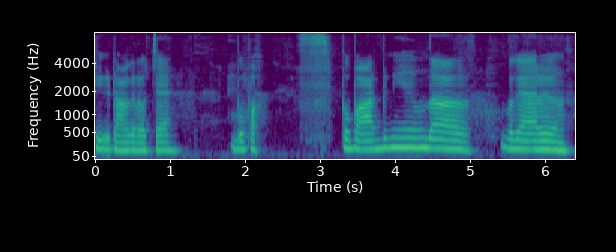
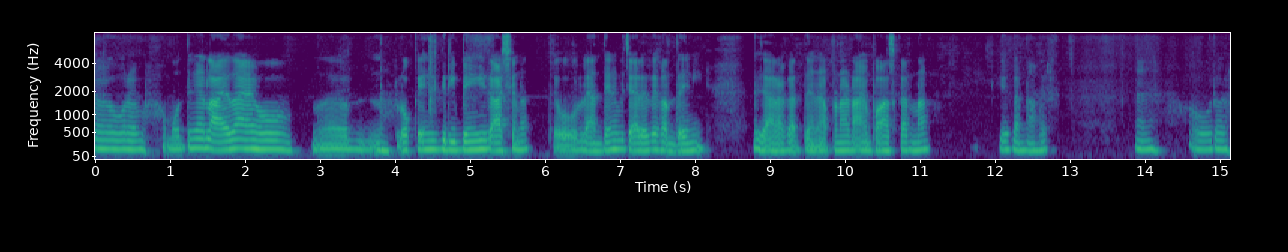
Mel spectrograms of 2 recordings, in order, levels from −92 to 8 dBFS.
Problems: low volume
